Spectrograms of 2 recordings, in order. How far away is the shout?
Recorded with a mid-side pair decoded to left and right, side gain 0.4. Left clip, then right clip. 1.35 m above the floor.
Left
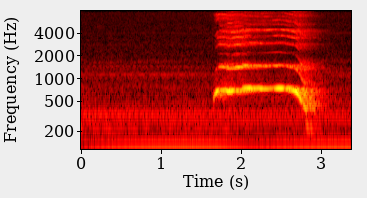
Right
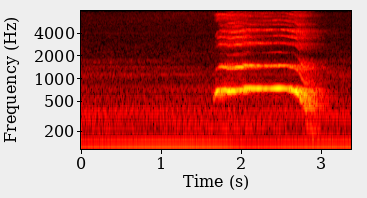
About 1.6 m.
